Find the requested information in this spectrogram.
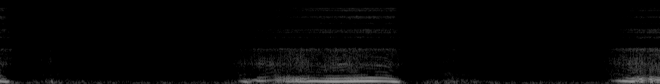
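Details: Sleeping man snoring really loud: a loud, rattling inspiratory snore lasting about a second and a half, a quiet pause, then another snore beginning; heavy snoring in sleep.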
